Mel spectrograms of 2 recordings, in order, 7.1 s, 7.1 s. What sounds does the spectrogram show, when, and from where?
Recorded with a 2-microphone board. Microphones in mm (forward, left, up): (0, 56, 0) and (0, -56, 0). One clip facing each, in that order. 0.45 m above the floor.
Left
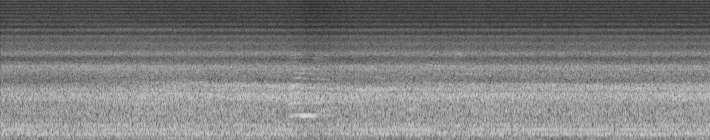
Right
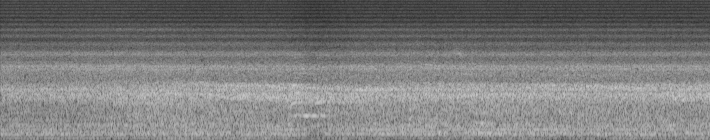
2.9 s a child speaking: 70° left (ahead or behind), 3 m; by 5.1 s 45° right (ahead or behind), 1.1 m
